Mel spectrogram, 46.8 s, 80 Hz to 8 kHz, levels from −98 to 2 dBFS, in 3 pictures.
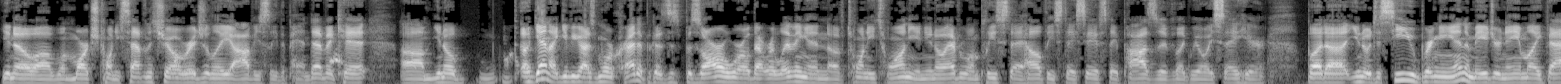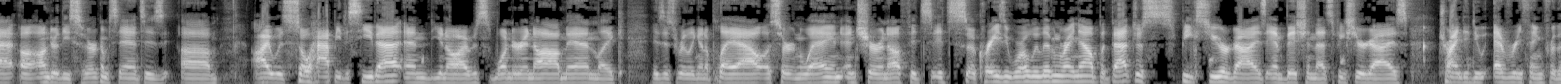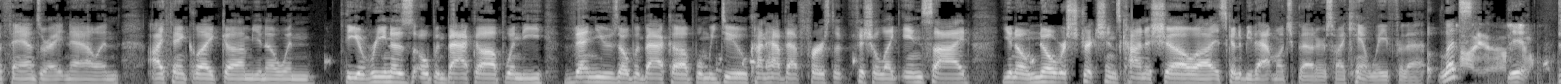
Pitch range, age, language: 110-130 Hz, 30-49, English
